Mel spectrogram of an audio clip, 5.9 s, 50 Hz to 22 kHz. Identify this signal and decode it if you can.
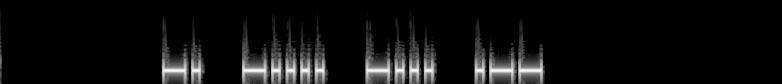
Morse code, heard as a keyed tone, about 21 wpm, spaced as for 16 wpm, 700 Hz. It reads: N6BW
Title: USA Call Signs - 4 Characters - 2x Character Spacing - 22wpm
